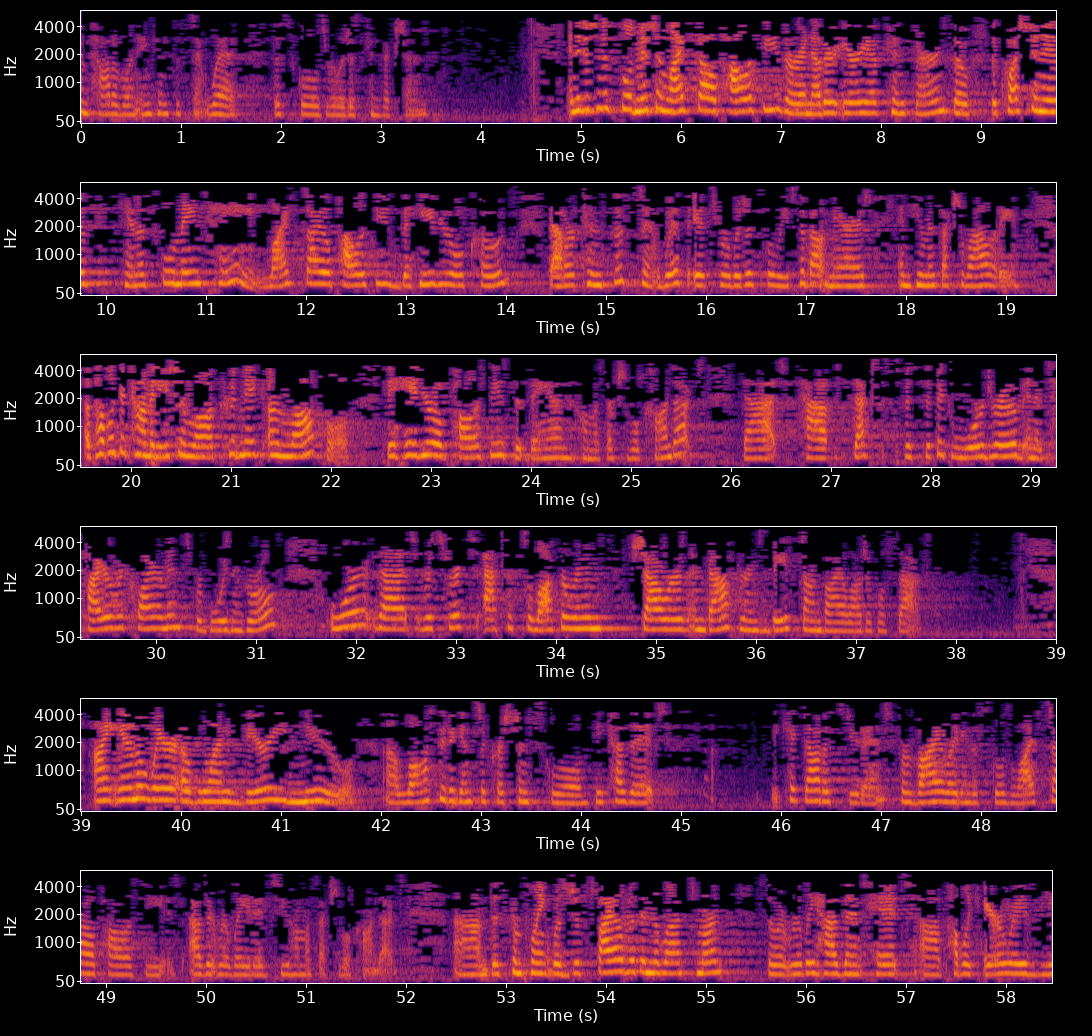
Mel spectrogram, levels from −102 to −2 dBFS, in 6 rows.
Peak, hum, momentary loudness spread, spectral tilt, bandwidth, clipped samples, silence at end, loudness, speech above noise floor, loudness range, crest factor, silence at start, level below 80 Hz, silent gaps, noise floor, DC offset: -12 dBFS; none; 14 LU; -8 dB/octave; 5.6 kHz; under 0.1%; 0 s; -31 LUFS; 31 dB; 8 LU; 18 dB; 0 s; -74 dBFS; none; -61 dBFS; under 0.1%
